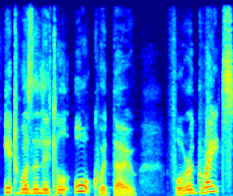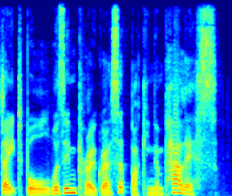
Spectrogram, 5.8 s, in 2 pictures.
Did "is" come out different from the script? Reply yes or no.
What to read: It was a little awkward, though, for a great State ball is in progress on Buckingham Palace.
yes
